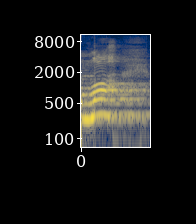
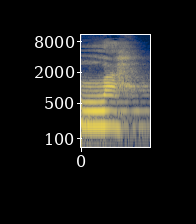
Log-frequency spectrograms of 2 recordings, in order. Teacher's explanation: ini bacanya lah teman-teman ya, enggak loh, karena didahuluinya kasroh ya, maka bacanya ditipiskan lah.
